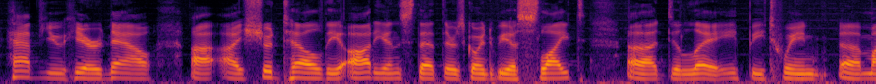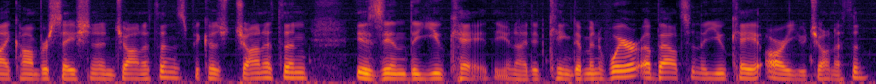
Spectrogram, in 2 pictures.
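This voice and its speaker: A man hosting an interview in a relaxed, unhurried way, often pausing with "uh". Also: medium pitch. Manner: relaxed, many "uh" fillers, measured pace. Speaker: interviewer and podcast host. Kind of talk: casual interview.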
